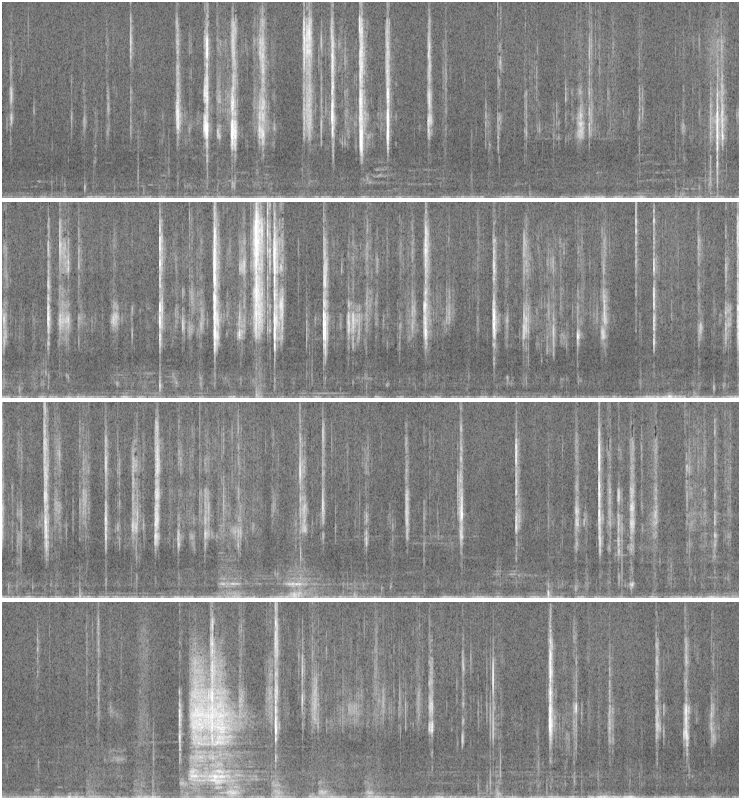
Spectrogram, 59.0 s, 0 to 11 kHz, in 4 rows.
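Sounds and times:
close-up chewing: 0.0s - 58.9s
low steady rumble: 0.0s - 58.9s
wet mouth sounds: 0.1s - 58.9s.

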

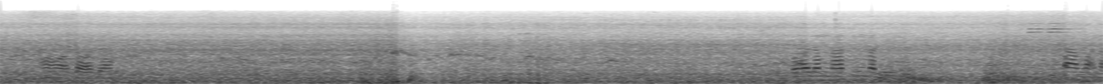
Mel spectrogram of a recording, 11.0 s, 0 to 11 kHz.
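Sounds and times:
motorcycle road noise: 0.0s - 11.0s.

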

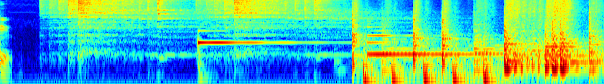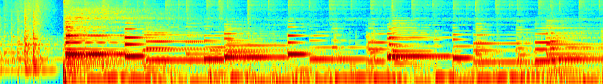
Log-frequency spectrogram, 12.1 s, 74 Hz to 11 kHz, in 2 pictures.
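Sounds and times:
jazz drum kit and bass: 0.0s - 12.0s.

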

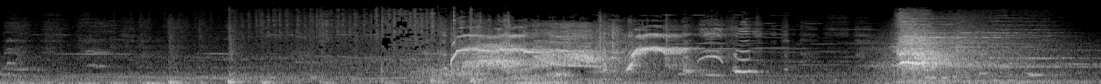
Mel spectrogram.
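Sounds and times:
woman screaming in terror: 4.5s - 7.6s, 8.9s - 10.2s.

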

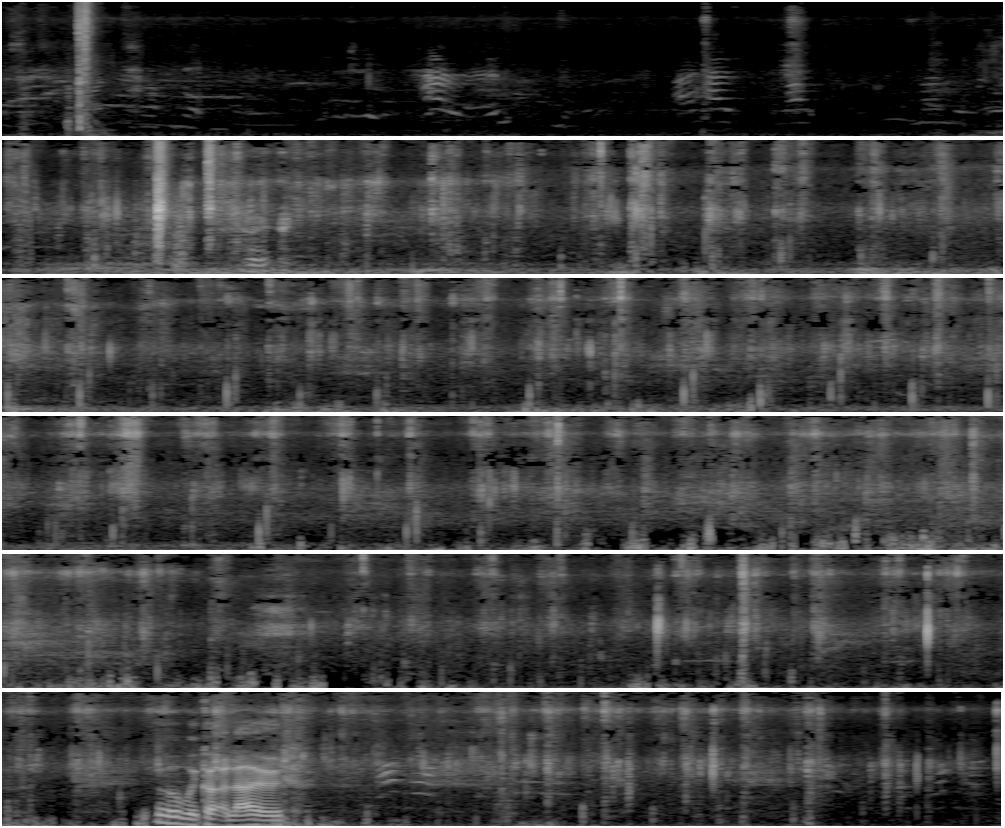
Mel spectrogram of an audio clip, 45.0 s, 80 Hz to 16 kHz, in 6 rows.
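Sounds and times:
footsteps on paving stones: 7.2s - 45.0s
low rumble: 7.4s - 33.6s.

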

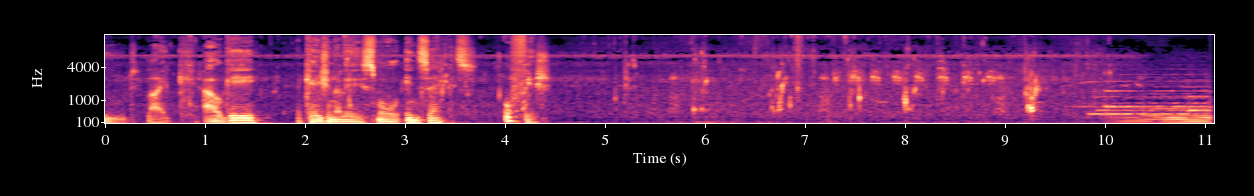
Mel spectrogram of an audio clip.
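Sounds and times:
water splashing: 0.6s - 10.3s.

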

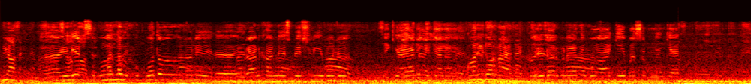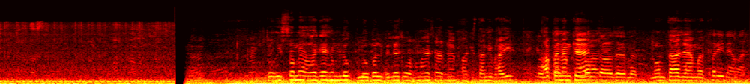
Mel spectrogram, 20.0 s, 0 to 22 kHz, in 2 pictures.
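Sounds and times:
bus engine and road rumble: 0.0s - 20.0s
voices talking: 0.0s - 20.0s.

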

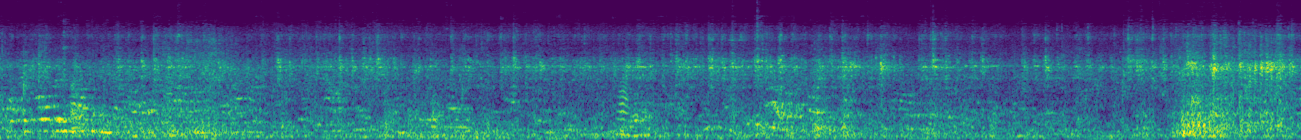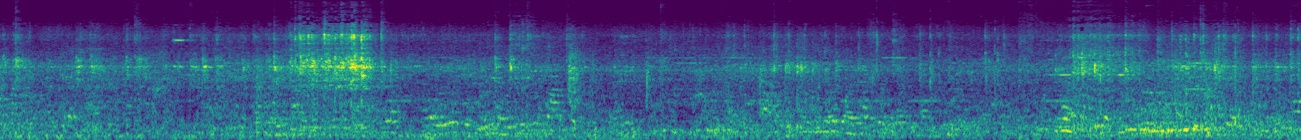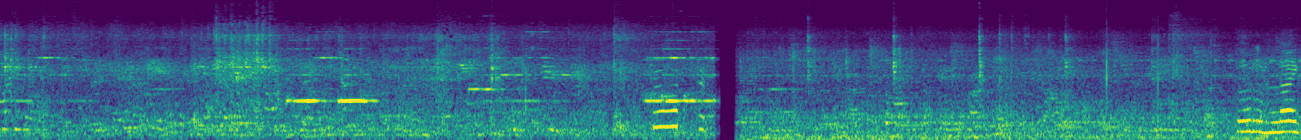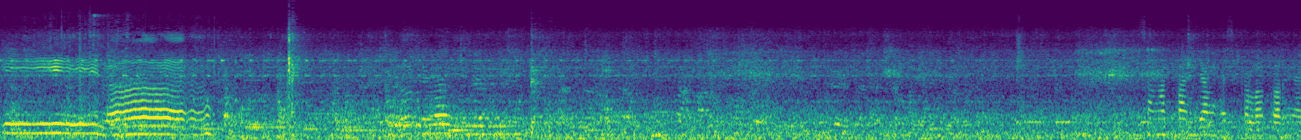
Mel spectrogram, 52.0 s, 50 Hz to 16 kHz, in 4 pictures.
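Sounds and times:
people talking: 0.0s - 10.9s, 32.5s - 52.0s
shopping trolley rolling on tiles: 0.0s - 32.1s, 33.6s - 51.8s.

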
